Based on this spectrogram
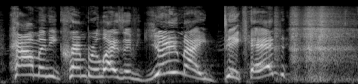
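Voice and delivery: high-pitched indignant yell, no real volume; mock yell. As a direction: re-enact screaming at the telly. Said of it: "And I yelled".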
